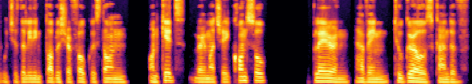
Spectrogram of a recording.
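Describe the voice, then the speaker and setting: A man from Israel in his forties speaks in a lowish voice, candid and lightly joking at his own expense. His podcast interview sound is dry and close, with no room echo at all. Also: a bit bright. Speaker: guest, games company CFO.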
